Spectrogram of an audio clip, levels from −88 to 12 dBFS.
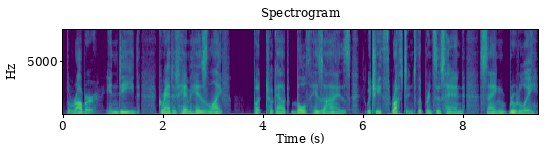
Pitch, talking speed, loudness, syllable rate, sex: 95 Hz, 140 wpm, -20 LUFS, 3.7 syllables/s, male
